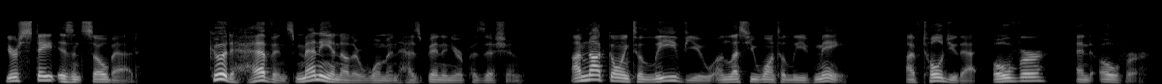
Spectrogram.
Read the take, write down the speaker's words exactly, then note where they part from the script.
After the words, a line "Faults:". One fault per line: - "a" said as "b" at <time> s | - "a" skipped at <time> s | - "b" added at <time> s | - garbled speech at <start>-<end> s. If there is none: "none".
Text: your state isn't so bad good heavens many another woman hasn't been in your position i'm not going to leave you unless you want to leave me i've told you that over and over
your state isn't so bad good heavens many another woman has been in your position i'm not going to leave you unless you want to leave me i've told you that over and over
Faults:
- "hasn't" said as "has" at 4.0 s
